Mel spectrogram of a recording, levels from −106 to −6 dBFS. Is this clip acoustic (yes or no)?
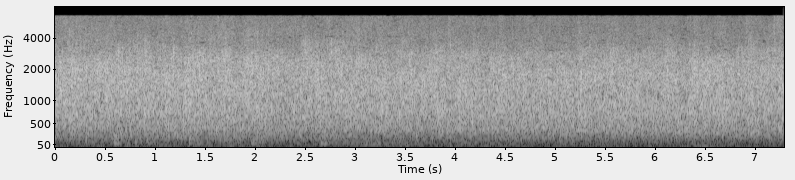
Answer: yes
